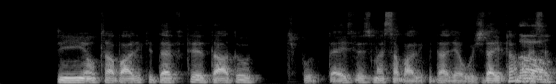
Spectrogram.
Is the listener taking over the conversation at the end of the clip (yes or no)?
yes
